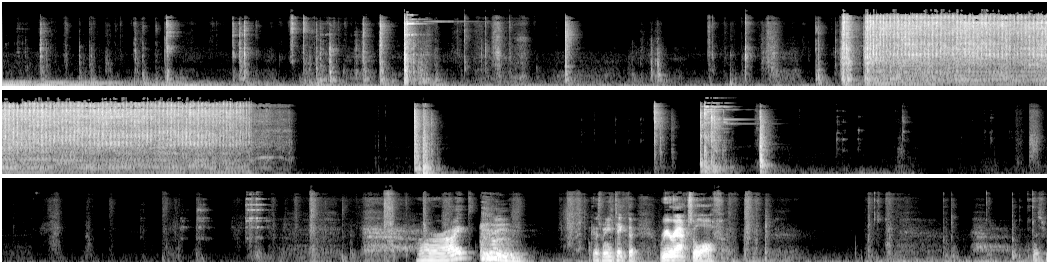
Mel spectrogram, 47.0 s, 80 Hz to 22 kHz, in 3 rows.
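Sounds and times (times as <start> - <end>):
cordless power tool running: 12.7 - 20.1
hand tools clinking on metal: 34.0 - 35.5.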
